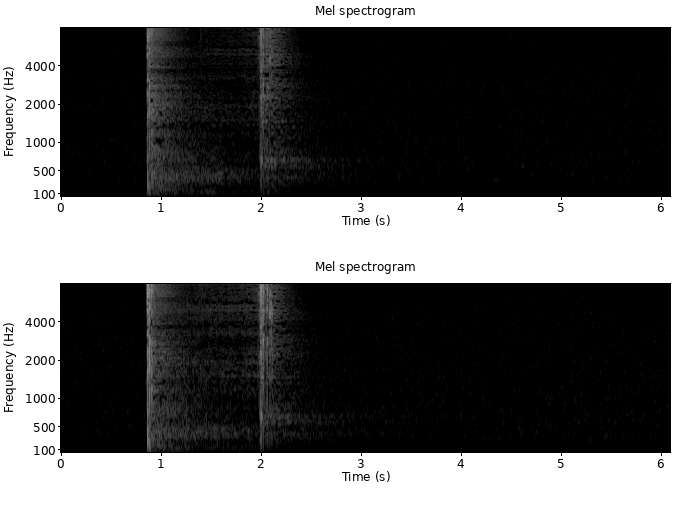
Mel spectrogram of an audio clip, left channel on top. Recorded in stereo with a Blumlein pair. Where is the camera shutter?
70° right, 0.8 m.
